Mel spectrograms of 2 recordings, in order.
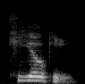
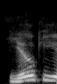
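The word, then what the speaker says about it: Keoki: that's a tribute to George Harrison called oh kyoki that's spelled k-e-o-k-i Oki is George's name in Hawaiian this can be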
